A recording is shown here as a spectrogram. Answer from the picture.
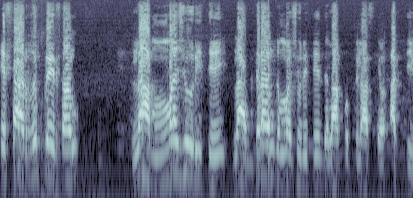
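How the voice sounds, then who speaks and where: This man's delivery moves at a moderate pace. There is no echo, and the sound is dry and close. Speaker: politician. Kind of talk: interview.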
